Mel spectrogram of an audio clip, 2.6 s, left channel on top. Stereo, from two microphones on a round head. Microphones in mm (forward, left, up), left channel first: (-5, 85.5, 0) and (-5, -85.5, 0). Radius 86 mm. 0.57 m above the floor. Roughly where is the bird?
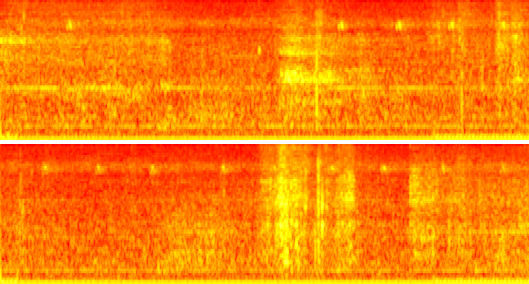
I don't hear a bird.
